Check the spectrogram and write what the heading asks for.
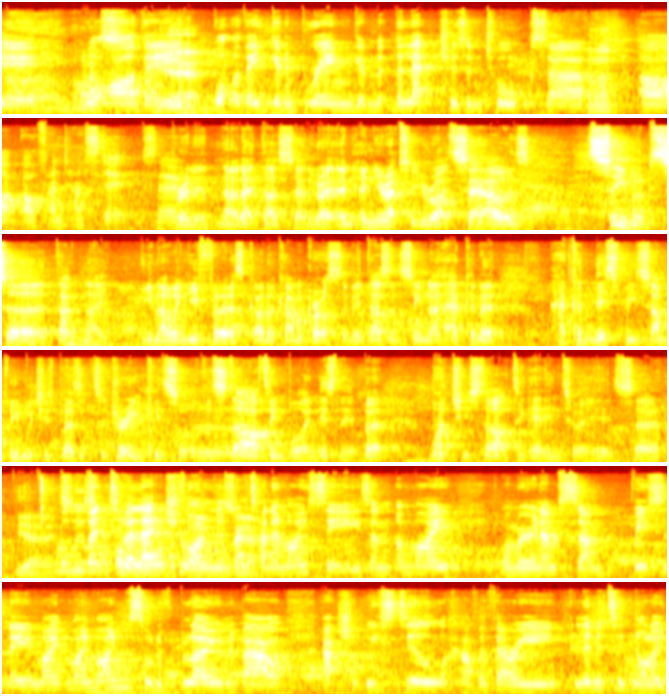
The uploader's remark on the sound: the Goat Tap was opened above the shop, which is where we are recording from today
